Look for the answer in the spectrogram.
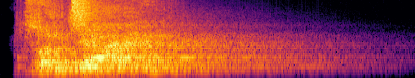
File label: Surprised Sniper, en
